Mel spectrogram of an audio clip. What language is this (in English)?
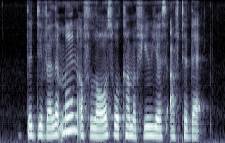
English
